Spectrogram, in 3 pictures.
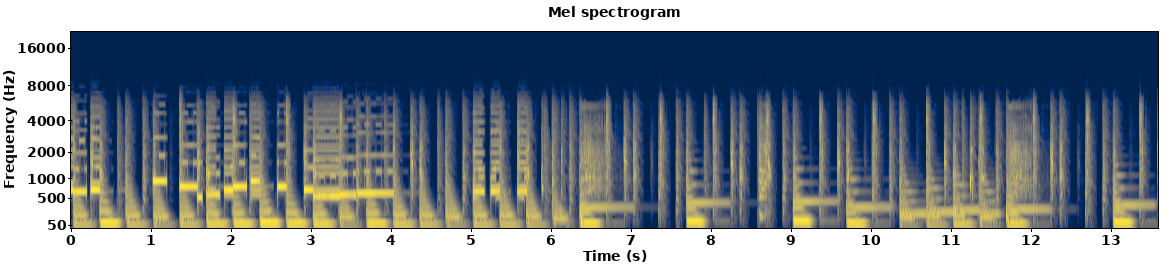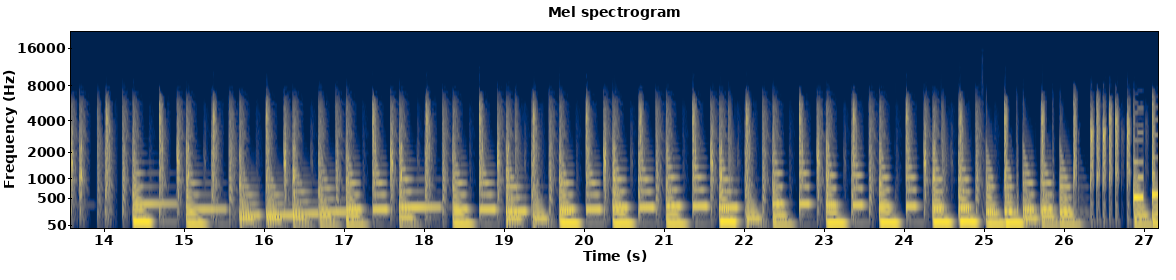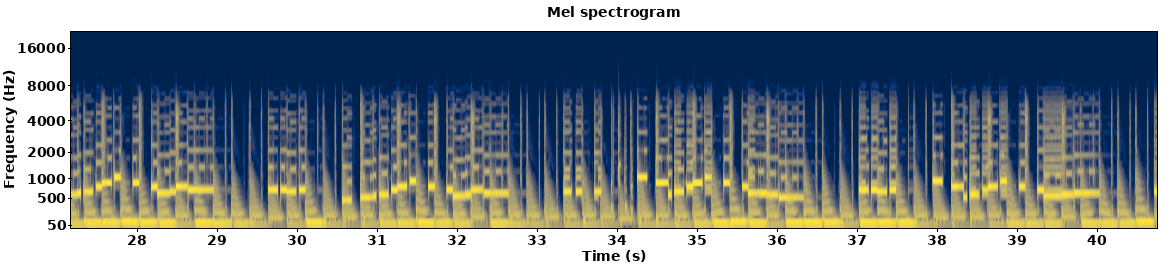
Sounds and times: Synthesizer: 0.0s - 4.4s, 5.0s - 7.1s, 9.0s - 12.4s, 14.4s - 26.3s, 26.9s - 40.7s.

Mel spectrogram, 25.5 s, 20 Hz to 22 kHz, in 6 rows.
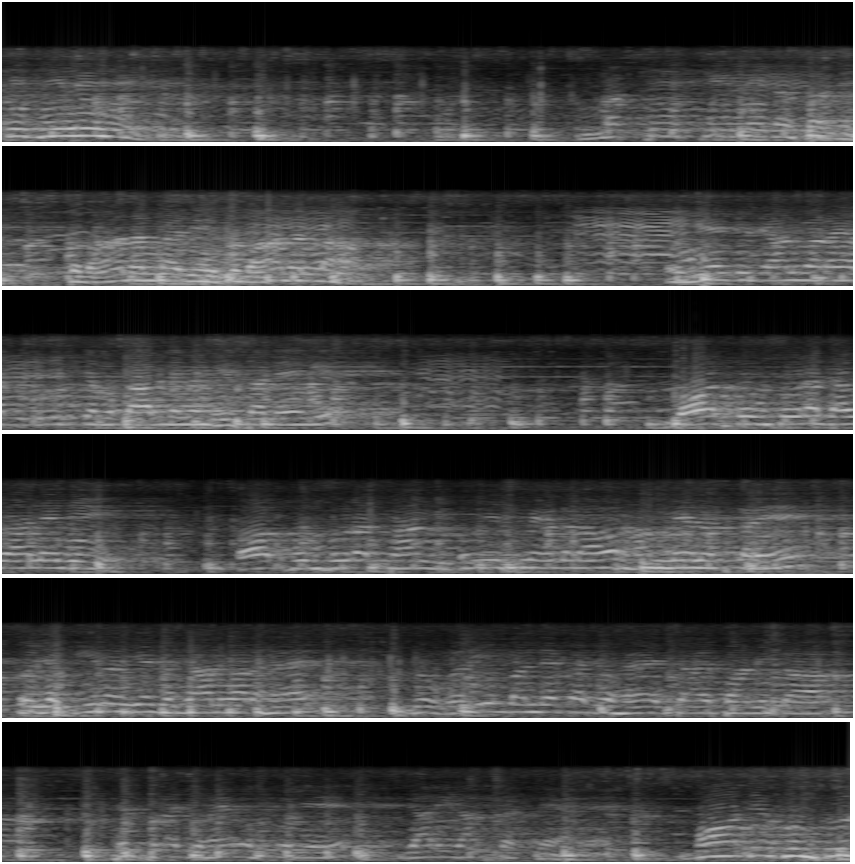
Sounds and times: Music: 0.0s - 25.5s
Speech: 2.9s - 6.2s, 7.6s - 10.4s, 11.8s - 25.5s
Bleat: 7.1s - 7.8s, 10.6s - 11.1s.

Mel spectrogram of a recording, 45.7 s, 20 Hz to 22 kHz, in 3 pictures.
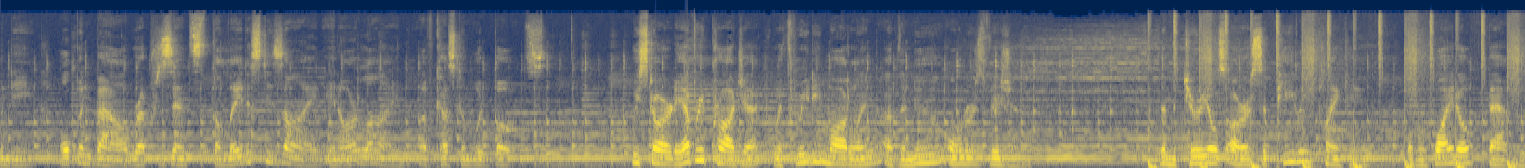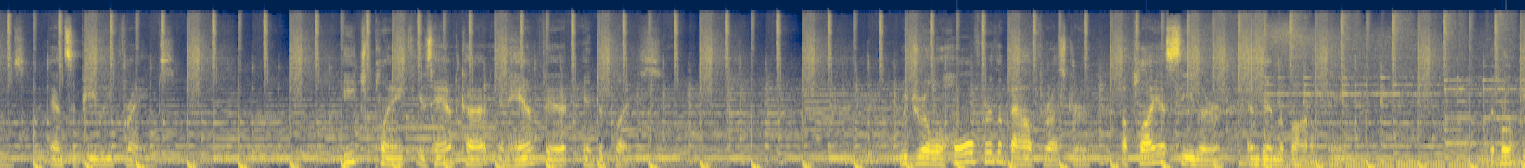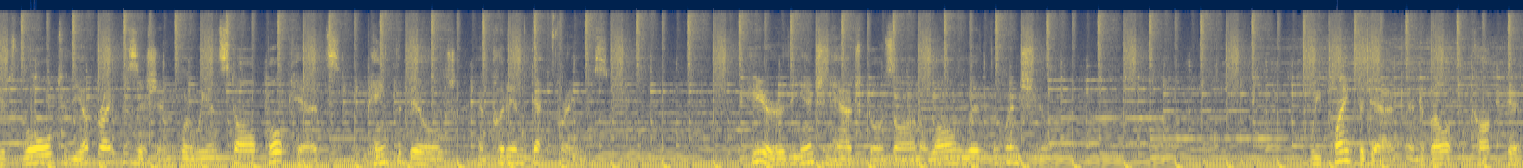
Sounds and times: Speech: 0.0s - 5.5s, 6.3s - 10.4s, 11.6s - 17.0s, 18.7s - 21.9s, 24.2s - 28.8s, 30.1s - 36.6s, 38.0s - 41.2s, 43.6s - 45.7s
Music: 0.0s - 45.7s.

